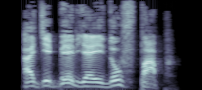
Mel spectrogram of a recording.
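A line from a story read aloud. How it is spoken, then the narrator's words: Barked. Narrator (Russian): рявкнул Альберт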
